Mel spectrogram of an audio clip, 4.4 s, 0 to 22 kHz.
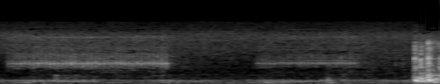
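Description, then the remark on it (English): A telephone ringing tone repeats through a receiver, two steady buzzing rings separated by a pause, part of a call left ringing 17 times with no one answering, then a short burst of louder noise at the very end. “17 rings. They don't answer.”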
